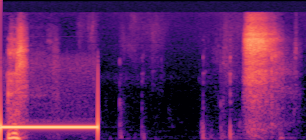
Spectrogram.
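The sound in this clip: A steady telephone tone, as when placing a call, holds loud for about a second and then cuts off abruptly. A few faint clicks and a brief breathy hiss follow.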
